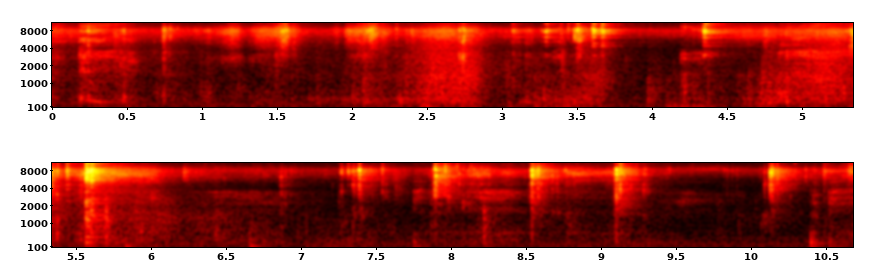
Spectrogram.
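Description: A child chewing a mouthful of pork cutlet and rice close to the microphone, with wet mouth sounds. Metal chopsticks click sharply against a ceramic rice bowl several times, mostly in the second half.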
